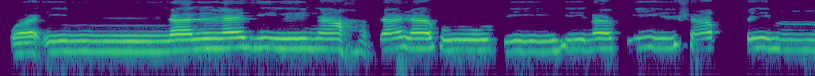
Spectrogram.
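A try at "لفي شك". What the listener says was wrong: Jangan syaqim. Lafi syakim ki nipis je. dia tak tebal. Syakim nipis kaf. Dia kalau qim tu dia jadi qaf.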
